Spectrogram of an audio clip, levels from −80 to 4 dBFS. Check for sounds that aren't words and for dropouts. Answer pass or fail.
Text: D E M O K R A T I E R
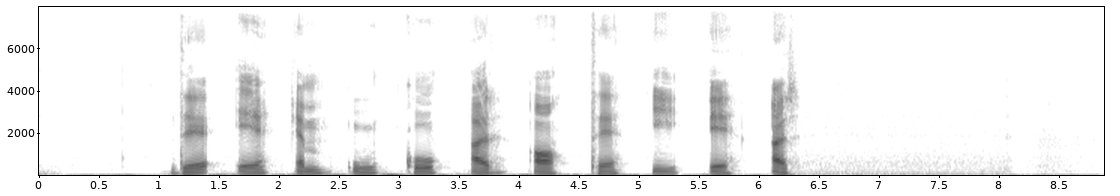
pass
